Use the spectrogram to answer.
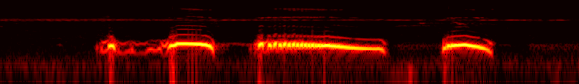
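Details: Lure call of a spotted dove, intended to get other birds to respond. One full phrase of mellow coos: a faint opening note, a rounded coo, a long sliding descending coo, then a short closing coo, with no background sounds.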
